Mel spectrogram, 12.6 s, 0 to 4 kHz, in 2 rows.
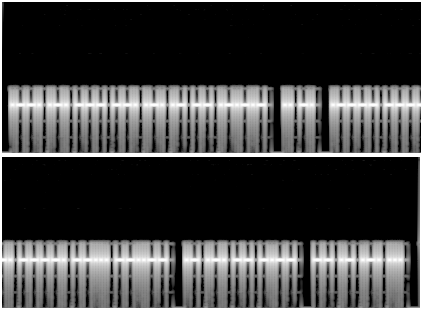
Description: Morse code, heard as a keyed tone, about 30 wpm, 750 Hz. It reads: PROGRAM. IN 1997, ARMY MARS
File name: Archive / 30 WPM / 30WPM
